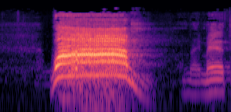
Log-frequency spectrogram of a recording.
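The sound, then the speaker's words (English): A man's voice imitates a Chevrolet drag racing car revving in a garage: one long, loud, buzzing roar that rises and then falls away, followed by a shorter, quieter rev. “My uncle used to build drag cars, and you'd hear him all hours of the night revving it up in his garage.”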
